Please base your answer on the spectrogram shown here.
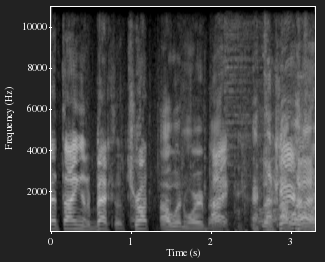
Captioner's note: laughs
